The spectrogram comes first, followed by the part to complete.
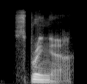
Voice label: "springer", British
